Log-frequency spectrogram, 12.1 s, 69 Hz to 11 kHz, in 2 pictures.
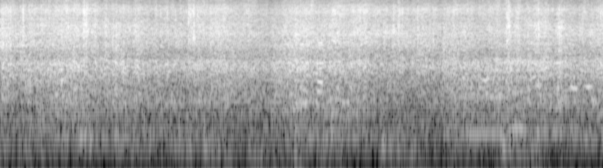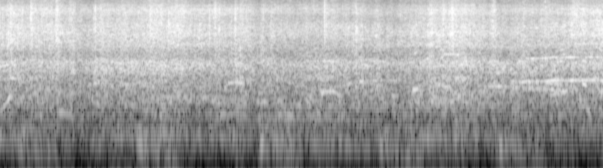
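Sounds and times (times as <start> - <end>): car engines running hard: 0.0 - 12.0
tyres rumbling on wooden planks: 0.0 - 12.0.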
